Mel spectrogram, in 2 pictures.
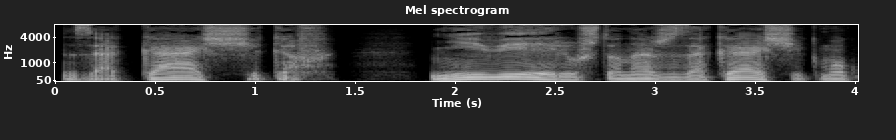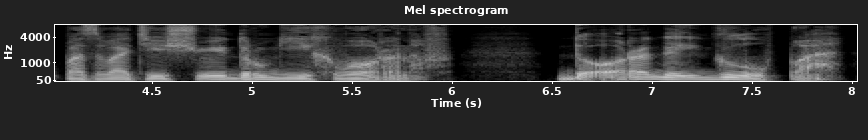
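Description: A hungover middle-aged minstrel groans and whines every complaint, as a man acts him out. The voice sits deep and low, recorded dry and close for a storybook reading. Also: measured pace, dry recording. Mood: groaning.

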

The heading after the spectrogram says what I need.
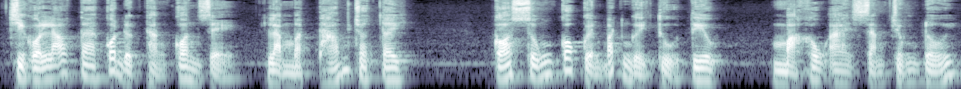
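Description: A man narrating a dramatic story in a suspenseful, expressive way. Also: on the low side, moderate pace, breathy edge.

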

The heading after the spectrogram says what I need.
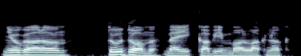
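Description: A man voicing a suave male demon posing as a polite businessman, speaking smoothly and courteously. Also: medium pitch, no echo, narrow, tinny audio, lightly acted. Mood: calm.

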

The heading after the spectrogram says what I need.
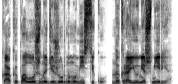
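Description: A man voicing a frightened, scheming dog-headed junior mystic who pleads in a hurried, raised voice. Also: a little high, expressive, darkish tone, no echo, clean studio sound, pitched above the performer's own voice, lightly acted. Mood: pleading.

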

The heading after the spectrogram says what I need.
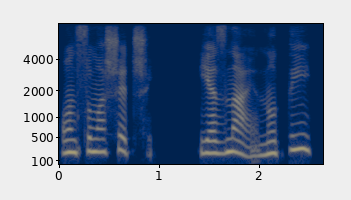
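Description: A woman's voice: on the high side, a little slow, dry recording, clean studio sound. A woman reading an angry, protective man. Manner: angry, commanding. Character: furious, protective man on the phone.

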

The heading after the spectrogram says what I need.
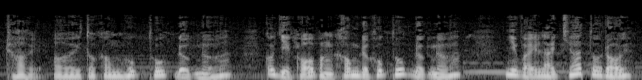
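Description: A man voicing a young male soldier, excitable and panicky, who speaks in loud, fast, alarmed outbursts. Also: medium pitch, soft background music, close to an everyday voice. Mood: distressed.

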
